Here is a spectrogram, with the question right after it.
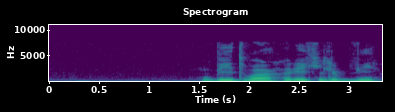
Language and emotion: Russian, neutral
